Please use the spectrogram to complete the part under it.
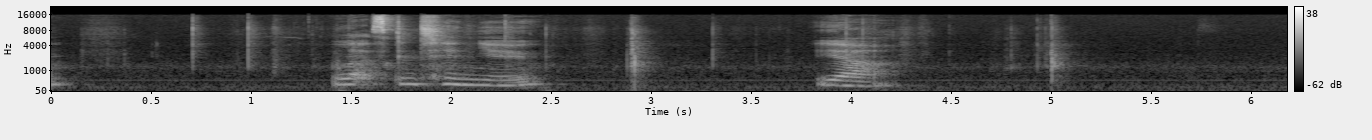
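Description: A playing card is laid down on a cloth-covered table with a soft tap.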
